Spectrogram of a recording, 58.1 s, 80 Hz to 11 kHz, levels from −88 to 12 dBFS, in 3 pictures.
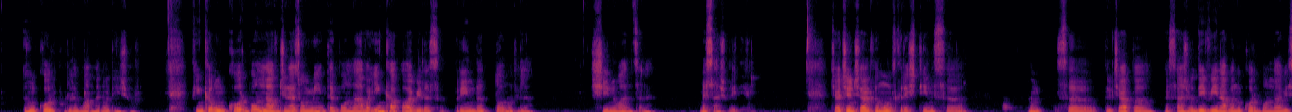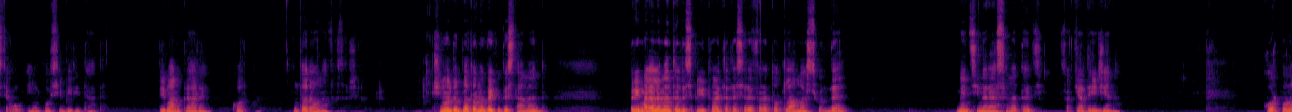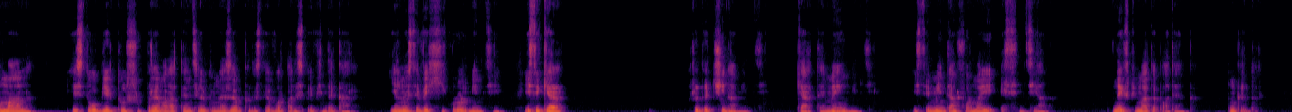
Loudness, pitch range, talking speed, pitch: -34 LUFS, 115-130 Hz, 105 wpm, 120 Hz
